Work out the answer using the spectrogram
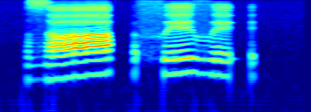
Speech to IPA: z a | f e v e ʔ

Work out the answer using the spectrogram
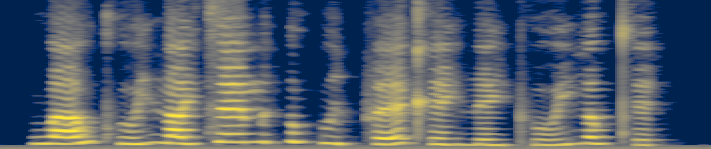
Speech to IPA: w aː˨˥ w kʰ uː˨˥ j n̪ aː˧ j t͡s ɛː˥ m ɪ˥ k̚ ɐ˥ w kʷ iː˧ p̚ f ɛː˨˥ kʰ e˨ j n̪ e˨ j pʰ uː˨˥ j ŋ ɐ˥ w t̪ʰ ɪ˨ k̚

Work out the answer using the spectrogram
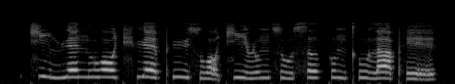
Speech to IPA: t͡ɕ i˥˨ m ɥ ɛ˦ n l w ɔ˦ t͡ɕʰ ɥ ɛ˥˨ pʰ y˥˨ s w ɔ̰˨˩ t͡ɕ i˥˨ ɻ ʊ˦ ŋ s u˨˦ s ɤ˦ k ʊ˥˨ ŋ t̪ʰ u˥˨ l ä˥˨ pʰ ḛ˨˩ ɪ̯

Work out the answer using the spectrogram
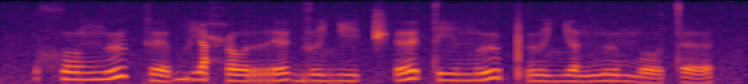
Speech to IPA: x o˧ ŋ ɯ˧˥˧ k ɘ˨˩˦ b i˧ ħ o˧ r ɘ˧˥˧ ɡ ɯ˧ ʎ i˧ t͡ʃʼ ɘ˧˥˧ t i˧ m ɯ˧˥˧ pʼ ɯ˧ ʎ ə˧ ŋ ɯ˧ m o˨˩˦ t ə˨˩˦

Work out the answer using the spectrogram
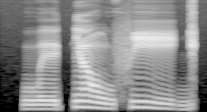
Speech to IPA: w ɨ˩ pʲ ɔ̃˥˩ w f i˥˩ ɡ

